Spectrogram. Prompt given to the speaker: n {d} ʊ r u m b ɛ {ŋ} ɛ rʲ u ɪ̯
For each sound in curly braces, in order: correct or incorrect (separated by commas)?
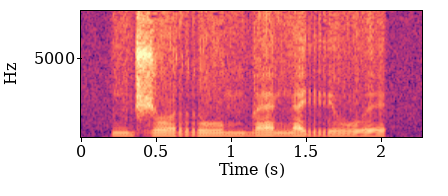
incorrect, correct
